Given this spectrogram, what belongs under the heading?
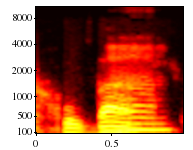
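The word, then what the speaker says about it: חֻבָּשׁוּ: ולא חובשו Well, where's ולא, your stress? ולא לא חובשו Pausal, right? ולא did I say it right? Yes, you Hubash. did. I was just saying that it's in pausal, and that's why it's stressed there.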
